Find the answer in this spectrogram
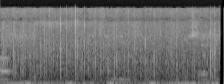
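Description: Rain pattering steadily, with a low steady rumble beneath it.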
